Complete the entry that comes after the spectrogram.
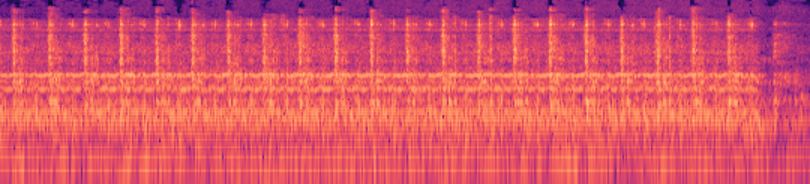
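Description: A domestic sewing machine stitches the hem of a pair of comfy pants with a fast, even, mechanical whir and rapid needle clatter, loud and close, running steadily before easing off at the very end.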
